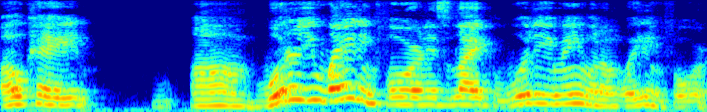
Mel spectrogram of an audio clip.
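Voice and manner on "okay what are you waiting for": mock irate, very angry, demanding, challenging tone. Speaker acting out how others question them while they stand waiting, imitating a very angry tone. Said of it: "they question you in a very angry tone".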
